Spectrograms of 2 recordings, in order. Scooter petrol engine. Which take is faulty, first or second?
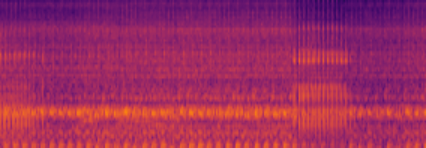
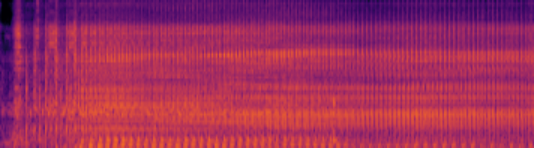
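second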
